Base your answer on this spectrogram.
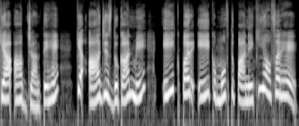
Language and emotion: Urdu, surprised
